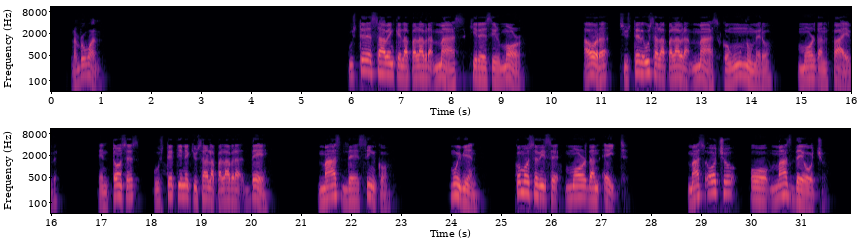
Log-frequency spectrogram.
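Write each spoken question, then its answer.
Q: Muy bien. ¿Cómo se dice more than 8? ¿Más 8 o más de 8?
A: Más de 8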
